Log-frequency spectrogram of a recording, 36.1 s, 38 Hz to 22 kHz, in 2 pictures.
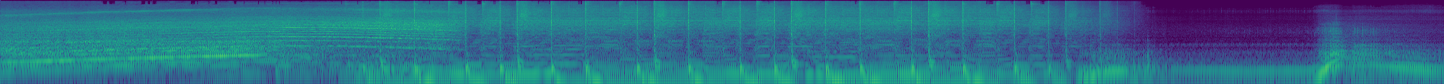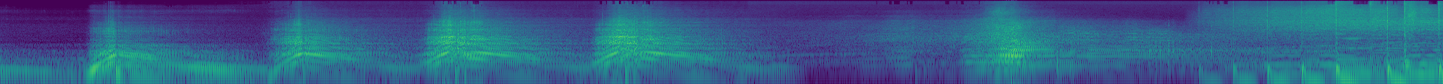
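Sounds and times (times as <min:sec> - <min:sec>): car engine idling and revving: 0:00.0 - 0:36.0.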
